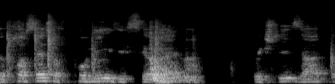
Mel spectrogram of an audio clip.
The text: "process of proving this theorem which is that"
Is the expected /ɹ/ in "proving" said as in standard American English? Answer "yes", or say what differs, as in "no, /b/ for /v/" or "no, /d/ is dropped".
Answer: no, /ɹ/ is dropped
